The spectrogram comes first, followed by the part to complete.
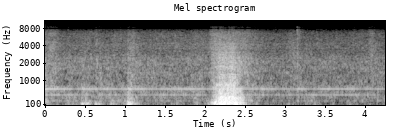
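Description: Faint taps and scrapes of a loom-knitting hook lifting yarn loops over the loom's pegs, under a steady faint electrical hum. About halfway through comes a short, louder murmur of voice.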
